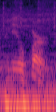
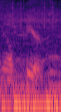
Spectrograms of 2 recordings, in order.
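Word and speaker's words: Neil Peart: I know it's wrong, but in my mind I think Neil Per, but it's Neil Pier. Yeah, that's how you pronounce it.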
